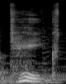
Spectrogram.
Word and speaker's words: take: で、ここであの、 live のですね、単語の語尾っていうのは E になるんですけれども、語尾の E というのはほとんど発音されないんですね。まあ、例えば take とか make、 cake。まあこれらなんかも同様で、後ろに E がくっついてるんですけれども、 E っていうのは発音しません。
